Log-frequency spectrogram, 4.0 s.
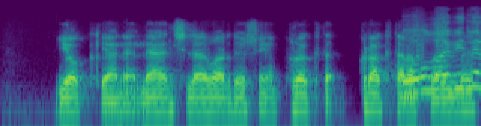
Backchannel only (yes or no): no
